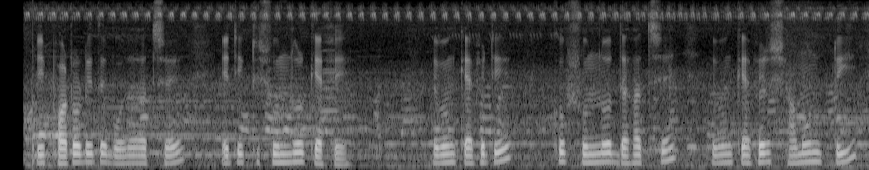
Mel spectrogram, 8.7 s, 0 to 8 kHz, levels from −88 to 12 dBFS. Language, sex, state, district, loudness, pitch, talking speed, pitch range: Bengali, male, West Bengal, Dakshin Dinajpur, -21 LUFS, 145 Hz, 125 wpm, 135-160 Hz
